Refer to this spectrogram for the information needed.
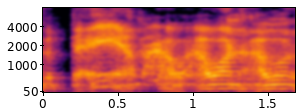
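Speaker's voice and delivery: put-on cartoon kid voice. Retelling a cartoon scene in a character's voice: Bobby Hill voice. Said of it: "that's Bobby Hill".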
